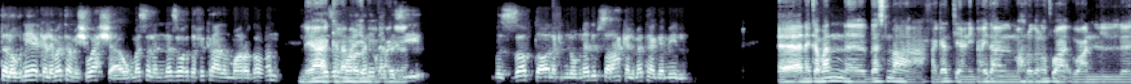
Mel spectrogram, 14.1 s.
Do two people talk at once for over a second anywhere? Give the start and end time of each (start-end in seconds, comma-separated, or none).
3.9-5.2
